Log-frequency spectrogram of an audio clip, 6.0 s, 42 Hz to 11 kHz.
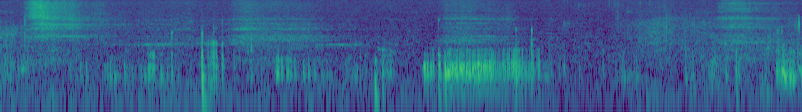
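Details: Borborygmi from the abdomen of a woman about 3 months pregnant, relaxing: irregular gurgling and rumbling bursts with soft clicks. She reports feeling uncomfortable, though not in pain, since learning she was pregnant.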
